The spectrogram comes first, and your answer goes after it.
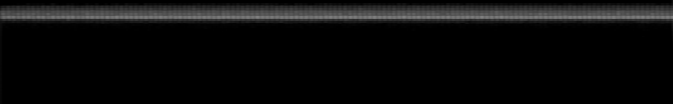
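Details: Grasshoppers in a steady, high-pitched chirring trill, a dense pulsing buzz repeating a few times per second without pause, with no music or other sounds.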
